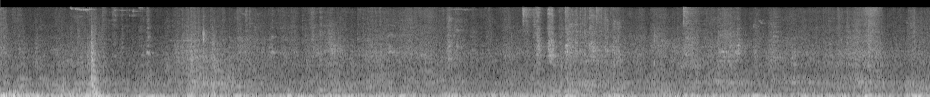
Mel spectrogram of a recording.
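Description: Freight train of covered hopper cars rolling past close by: a steady rumble and clatter of wheels on the rails, with irregular clanks and rattles from the cars.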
